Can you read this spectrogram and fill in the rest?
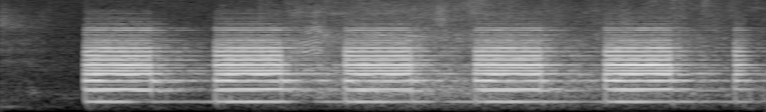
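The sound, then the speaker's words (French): An alarm clock rings loudly, sounding a harsh buzzing tone in rapid repeated bursts, about six pulses in steady rhythm, with no voices. “Qui, a ce réveil matin-ci”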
